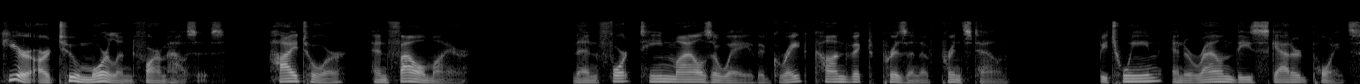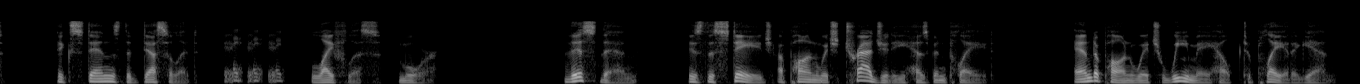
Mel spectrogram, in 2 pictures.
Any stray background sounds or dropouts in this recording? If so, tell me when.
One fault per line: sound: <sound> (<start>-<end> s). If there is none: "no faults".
sound: laugh (15.8-16.5 s)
